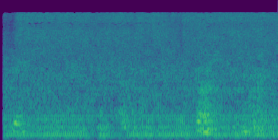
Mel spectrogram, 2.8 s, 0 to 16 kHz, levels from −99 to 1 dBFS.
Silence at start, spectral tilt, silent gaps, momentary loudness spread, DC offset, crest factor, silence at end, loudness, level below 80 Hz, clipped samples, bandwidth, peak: 0.05 s; -4 dB/octave; none; 6 LU; under 0.1%; 16 dB; 0 s; -33 LUFS; -58 dBFS; under 0.1%; 11.5 kHz; -16 dBFS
